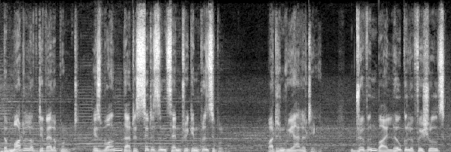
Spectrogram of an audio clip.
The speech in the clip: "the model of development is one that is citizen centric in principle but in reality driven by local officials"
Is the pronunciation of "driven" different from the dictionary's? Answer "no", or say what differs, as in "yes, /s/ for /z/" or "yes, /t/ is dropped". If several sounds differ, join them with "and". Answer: no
